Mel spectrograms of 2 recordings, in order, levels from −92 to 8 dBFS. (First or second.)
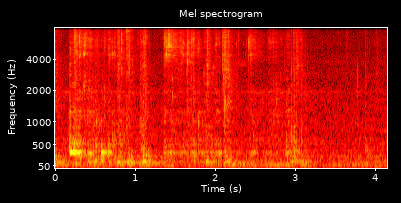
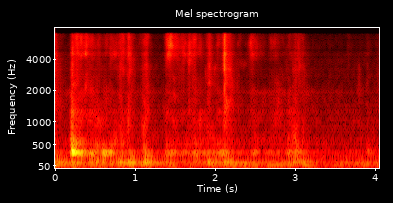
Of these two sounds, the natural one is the first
